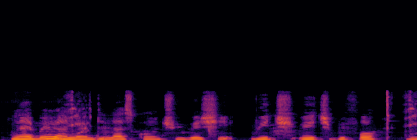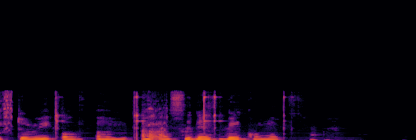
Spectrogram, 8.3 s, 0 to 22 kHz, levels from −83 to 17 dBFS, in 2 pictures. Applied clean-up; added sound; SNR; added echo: neural mask model RNNoise.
